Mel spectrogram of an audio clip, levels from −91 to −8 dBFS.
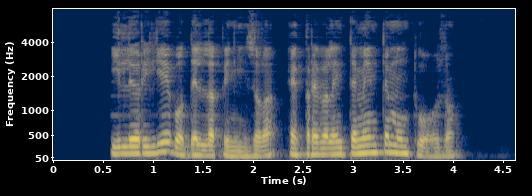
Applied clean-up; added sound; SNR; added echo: neural mask model DeepFilterNet 3.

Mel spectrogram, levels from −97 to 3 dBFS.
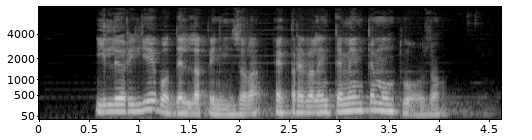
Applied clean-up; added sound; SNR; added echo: neural separator model SepFormer DNS4.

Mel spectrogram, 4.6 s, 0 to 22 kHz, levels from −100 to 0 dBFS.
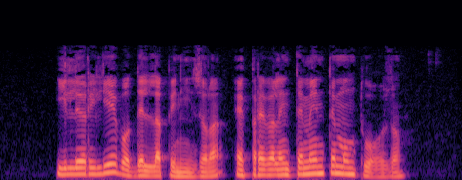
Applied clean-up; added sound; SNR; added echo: none; none; none; none.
